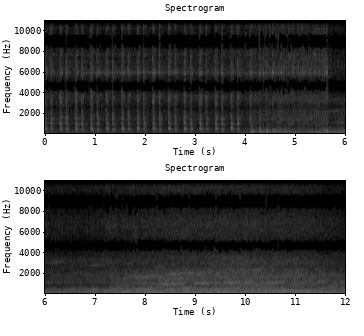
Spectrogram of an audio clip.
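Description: Generac standby generator engine on propane cranking over, the starter pulsing about five times a second, then catching about four seconds in and running steadily: it is restarting after its lockout fault code was cleared.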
